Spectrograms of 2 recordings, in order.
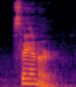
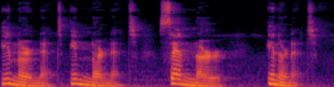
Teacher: O T é simplesmente dropped. Ele não é produzido de forma alguma. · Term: dropped T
